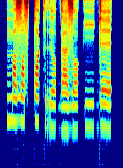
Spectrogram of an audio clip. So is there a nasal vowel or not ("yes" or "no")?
no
